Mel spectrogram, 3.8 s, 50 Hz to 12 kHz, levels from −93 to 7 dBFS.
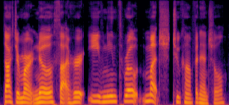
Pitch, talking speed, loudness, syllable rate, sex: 150 Hz, 140 wpm, -18 LUFS, 4.4 syllables/s, male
